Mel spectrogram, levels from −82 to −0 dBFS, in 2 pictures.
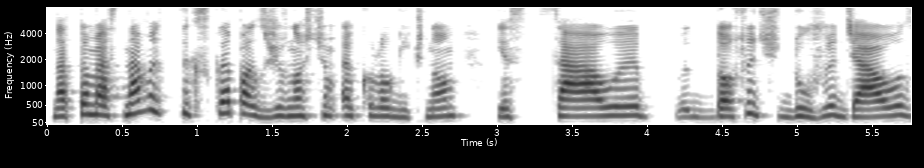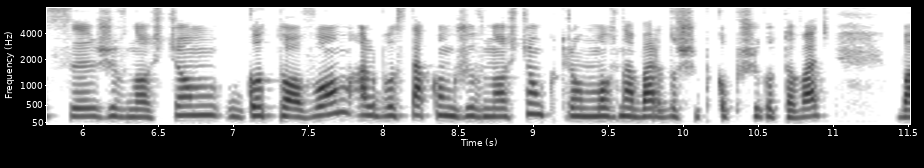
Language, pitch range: Polish, 195-235 Hz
